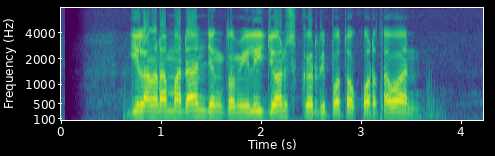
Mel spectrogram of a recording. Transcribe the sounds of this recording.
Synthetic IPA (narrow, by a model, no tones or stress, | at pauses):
ɡilaŋramadand͡ʒɨŋt̪ɔmilid͡ʒɔnskɨrdipɔt̪ɔkuwart̪awan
